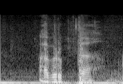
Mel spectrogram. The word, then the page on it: abrupte: Catalan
